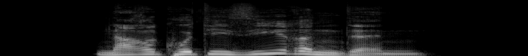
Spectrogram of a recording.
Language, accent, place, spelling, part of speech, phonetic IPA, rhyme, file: German, Germany, Berlin, narkotisierenden, adjective, [naʁkotiˈziːʁəndn̩], -iːʁəndn̩, De-narkotisierenden.ogg
- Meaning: inflection of narkotisierend: 1. strong genitive masculine/neuter singular 2. weak/mixed genitive/dative all-gender singular 3. strong/weak/mixed accusative masculine singular 4. strong dative plural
